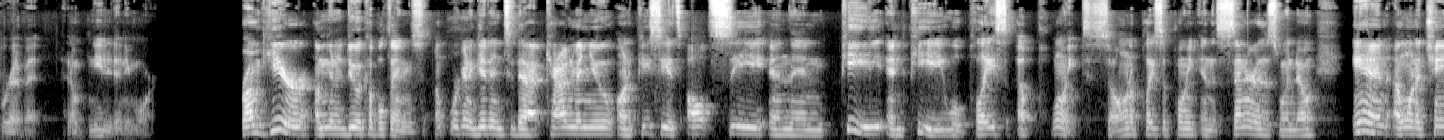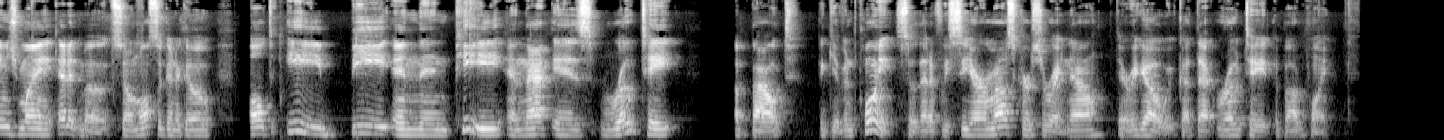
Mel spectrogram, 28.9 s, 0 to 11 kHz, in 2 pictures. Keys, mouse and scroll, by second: 6.8 c, 8.6 p, 8.8 p, 12.1 click, 17.1 e, 17.9 b, 19.0 p, 26.0 6.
